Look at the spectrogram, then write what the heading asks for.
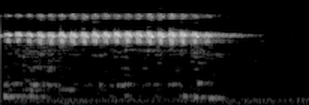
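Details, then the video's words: A male cirl bunting singing on a rock in Greek nature on a cloudy, windy day delivers a flat, dry rattle of about twenty quick, identical high notes over a second and a half, then stops. "Male Cirl Bunting Bird Singing"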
